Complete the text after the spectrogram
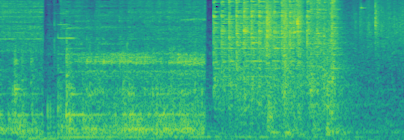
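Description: A metal gate clanks open.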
